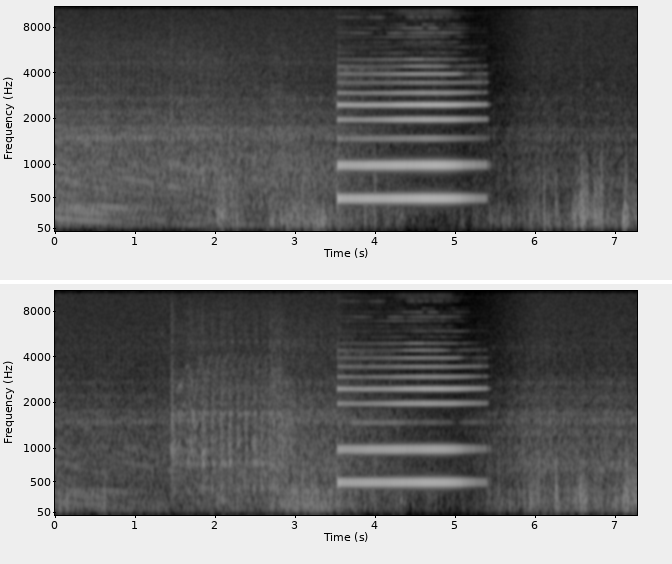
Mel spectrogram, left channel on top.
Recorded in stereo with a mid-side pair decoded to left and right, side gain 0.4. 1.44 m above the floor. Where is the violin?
40° left, 0.7 m.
